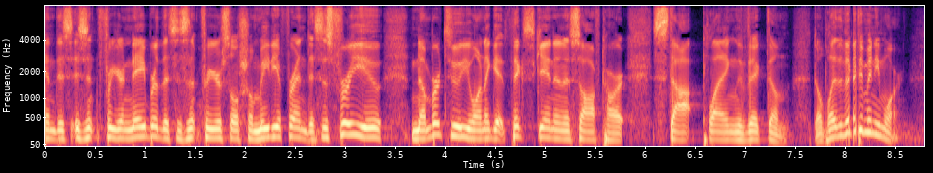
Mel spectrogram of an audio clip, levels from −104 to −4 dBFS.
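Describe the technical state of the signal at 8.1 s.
Around 8.03 to 8.10 s, the audio shows chunks out of order: a block of about 23 ms was delivered late and played two blocks behind where it belonged. No audio is missing, but the misplaced segment produces three hard joins, heard as a brief jumbled moment.

Through this moment the level is also pumping: the gain swings by around 15 dB under each loud sound, flattening the dynamics into a squashed texture. The likely cause is input gain set far too high, with a fast limiter clamping every peak.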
